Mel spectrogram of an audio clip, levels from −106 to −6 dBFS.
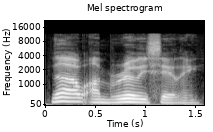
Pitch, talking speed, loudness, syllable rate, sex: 145 Hz, 150 wpm, -14 LUFS, 4.2 syllables/s, male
